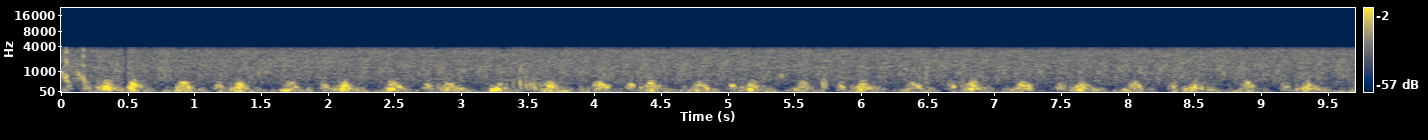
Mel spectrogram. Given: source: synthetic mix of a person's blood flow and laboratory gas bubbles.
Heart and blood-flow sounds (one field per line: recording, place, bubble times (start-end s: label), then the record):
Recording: Doppler ultrasound of blood flow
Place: precordium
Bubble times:
0.00-0.23 s: bubbles
3.31-3.61 s: bubbles
5.38-5.42 s: bubbles
5.68-5.77 s: bubbles
From the record:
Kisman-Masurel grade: 121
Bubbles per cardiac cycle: 1 to 2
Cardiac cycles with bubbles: 10 to 50%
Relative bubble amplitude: barely perceptible (0.100 to 0.250)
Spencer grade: 2 (many but less than half of the cardiac periods contain bubble signals, singularly or in groups)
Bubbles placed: only in the low amplitude regions of the cardiac cycle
